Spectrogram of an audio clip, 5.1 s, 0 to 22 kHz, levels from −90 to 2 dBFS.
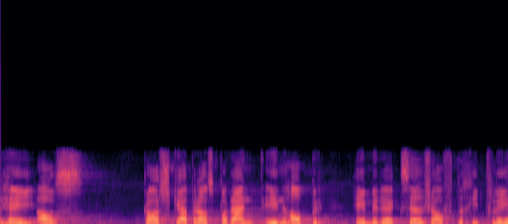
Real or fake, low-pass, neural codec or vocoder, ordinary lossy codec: real; 7.2 kHz; none; none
